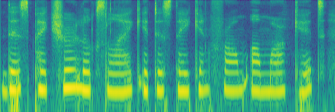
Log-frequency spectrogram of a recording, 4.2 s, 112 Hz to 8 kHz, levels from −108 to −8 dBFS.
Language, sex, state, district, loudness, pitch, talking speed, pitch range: English, female, Assam, Kamrup Metropolitan, -16 LUFS, 255 Hz, 145 wpm, 250-265 Hz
